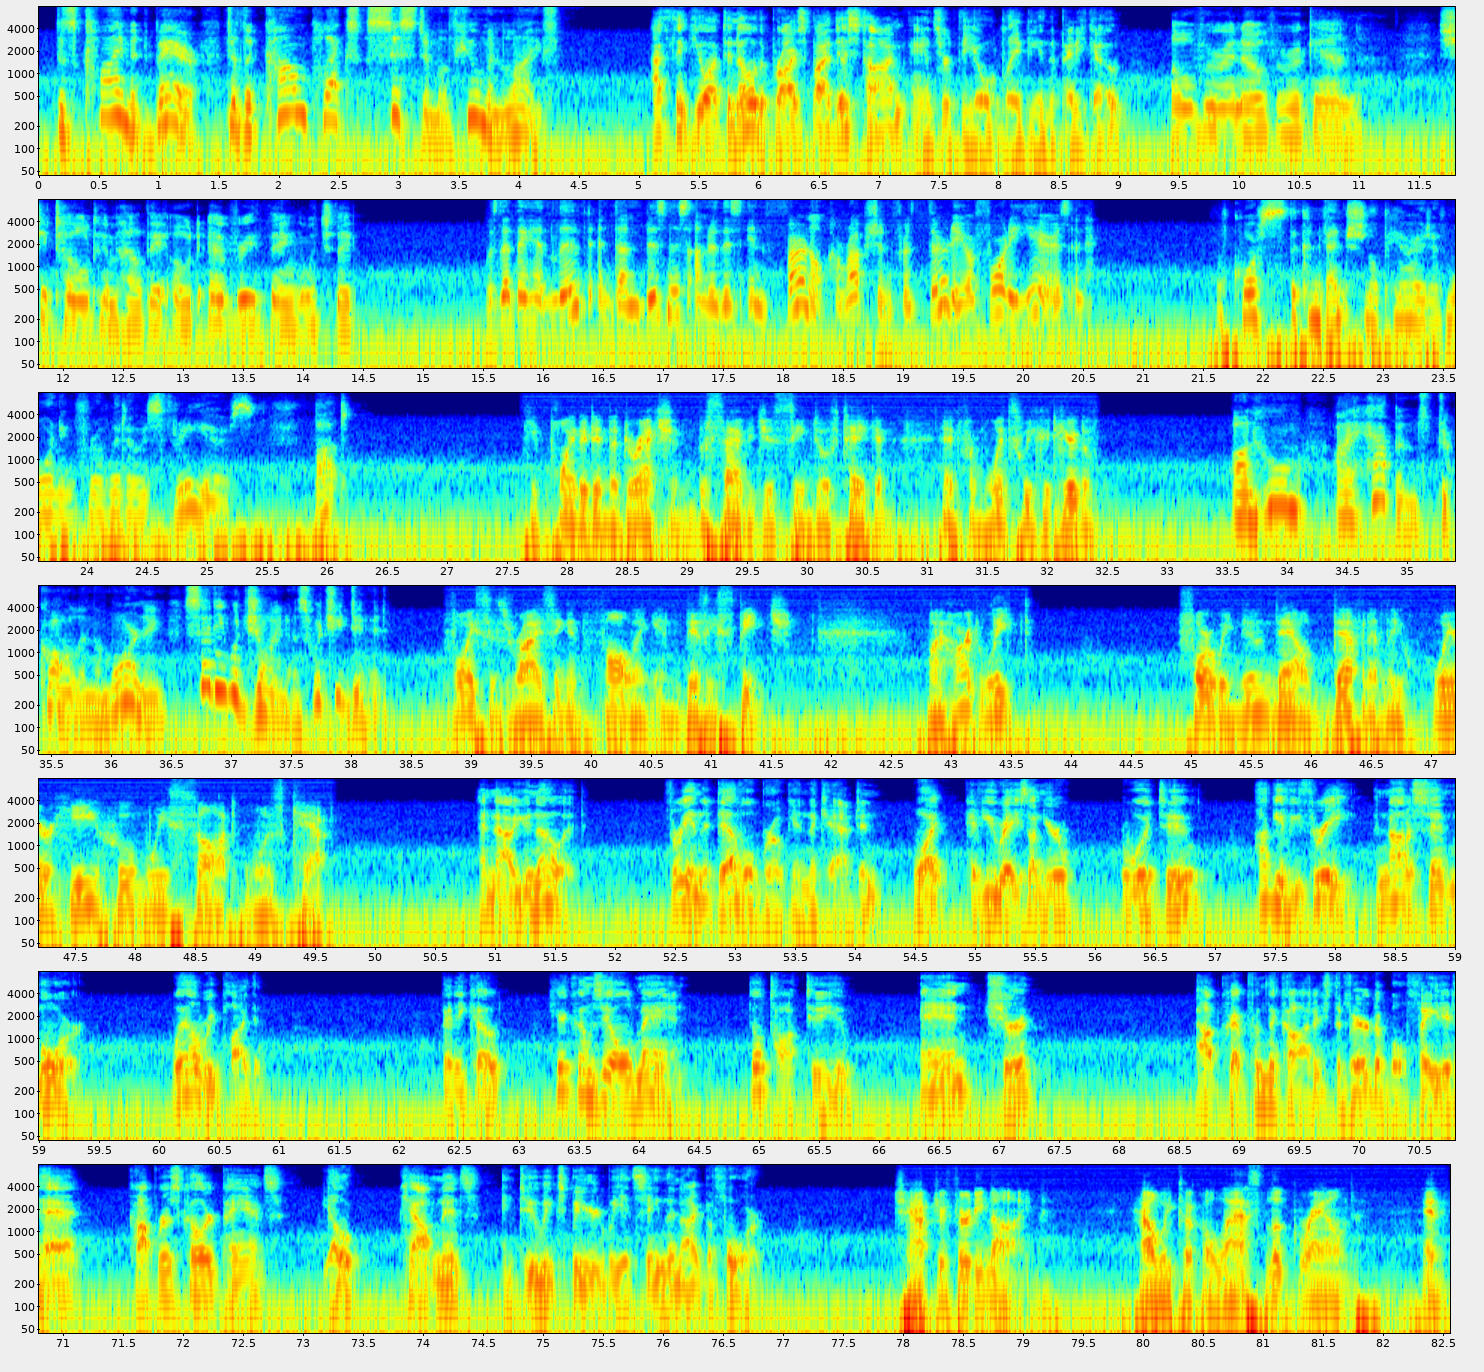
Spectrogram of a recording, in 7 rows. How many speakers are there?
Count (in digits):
6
